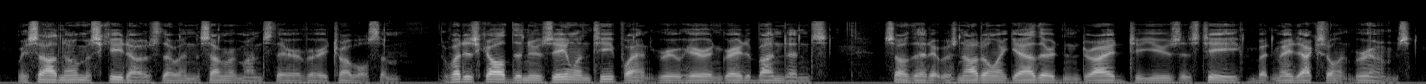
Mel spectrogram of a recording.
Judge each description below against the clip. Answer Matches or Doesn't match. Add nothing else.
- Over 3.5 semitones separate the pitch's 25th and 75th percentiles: Doesn't match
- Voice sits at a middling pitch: Doesn't match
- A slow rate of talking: Doesn't match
